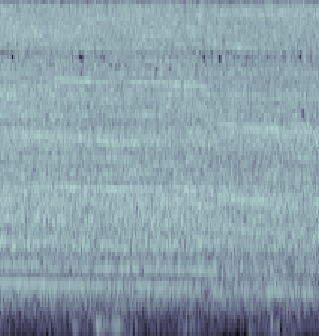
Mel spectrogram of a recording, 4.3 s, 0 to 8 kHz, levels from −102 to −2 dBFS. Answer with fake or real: real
